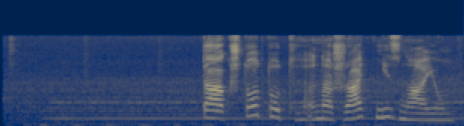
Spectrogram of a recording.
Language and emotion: Russian, neutral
